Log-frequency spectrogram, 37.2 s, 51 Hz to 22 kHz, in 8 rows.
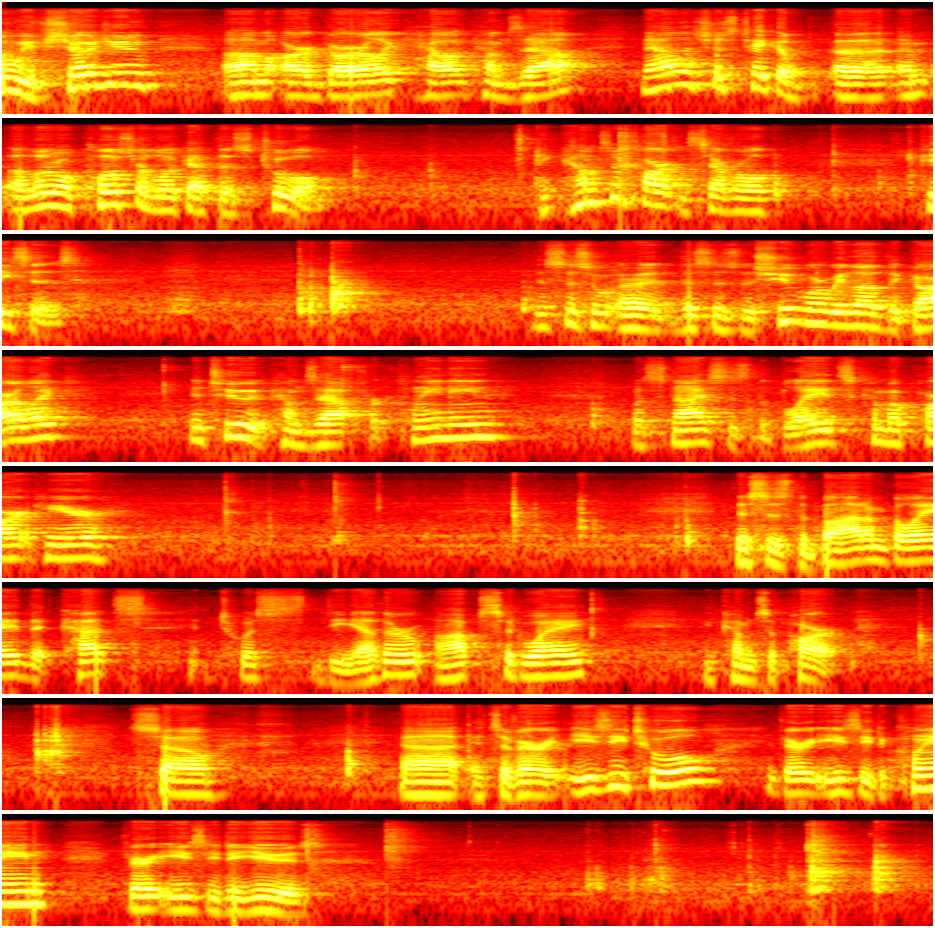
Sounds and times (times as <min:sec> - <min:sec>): Speech: 0:00.0 - 0:06.4, 0:07.2 - 0:08.6, 0:09.2 - 0:09.8, 0:12.0 - 0:19.3, 0:22.3 - 0:27.6, 0:28.6 - 0:29.1, 0:29.9 - 0:34.3.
